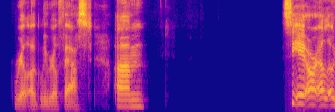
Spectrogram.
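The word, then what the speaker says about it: Carlow: Okay, I'm going to pronounce this right because you guys you guys wrote to me and told me how to pronounce it. Carlo, Ireland. If I'm wrong, tell spell it phonetically for me in the chat. C A R L O W.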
